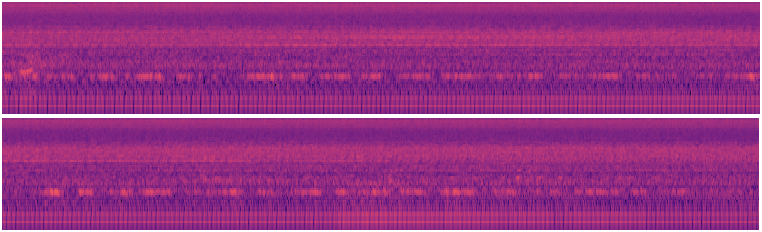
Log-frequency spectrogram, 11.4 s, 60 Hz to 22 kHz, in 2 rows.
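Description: A Range Rover engine held at a steady 2000 RPM just after its first start, giving a constant, even drone with a low hum, heard fairly quietly throughout.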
